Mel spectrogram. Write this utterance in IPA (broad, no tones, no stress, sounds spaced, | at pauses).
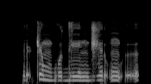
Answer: ɾ ə̰ ʈ ə m b o d e n d͡ʒ ə ɾ o̰ ŋʷ ə̰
